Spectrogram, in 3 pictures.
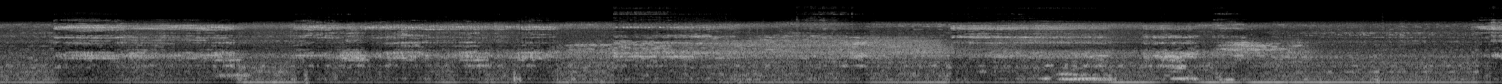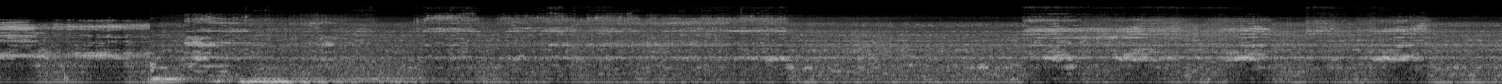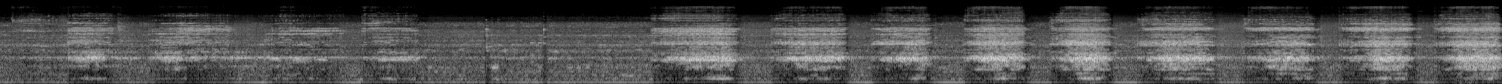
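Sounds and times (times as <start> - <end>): wood lathe humming: 14.7 - 23.1.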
